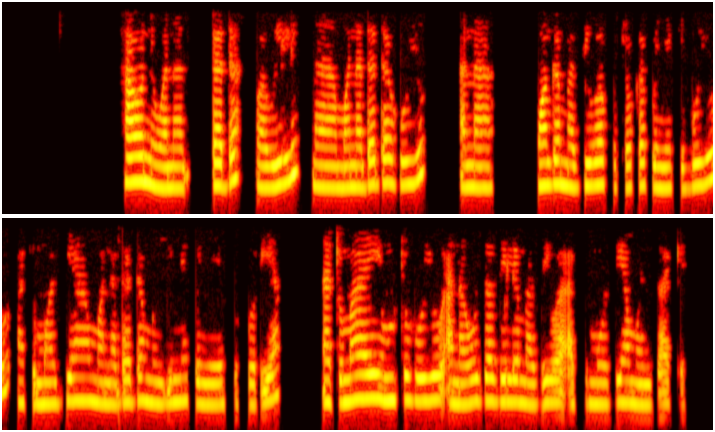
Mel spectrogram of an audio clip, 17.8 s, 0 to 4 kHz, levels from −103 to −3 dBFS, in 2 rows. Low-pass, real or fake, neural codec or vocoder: 3.6 kHz; real; none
